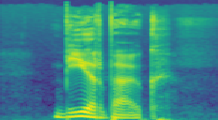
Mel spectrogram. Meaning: 1. a belly with an excess of subcutaneous fat, often blamed to excess consumption of beer; a potbelly, beer belly 2. someone with a beer belly
- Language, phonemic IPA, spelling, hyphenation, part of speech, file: Dutch, /ˈbir.bœy̯k/, bierbuik, bier‧buik, noun, Nl-bierbuik.ogg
